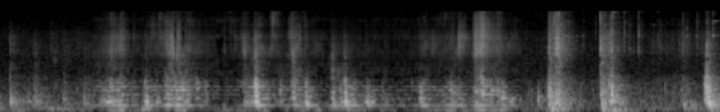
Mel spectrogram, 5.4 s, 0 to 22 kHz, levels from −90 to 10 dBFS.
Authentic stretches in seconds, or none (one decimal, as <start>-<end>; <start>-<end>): 0.0-0.7; 3.9-5.4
